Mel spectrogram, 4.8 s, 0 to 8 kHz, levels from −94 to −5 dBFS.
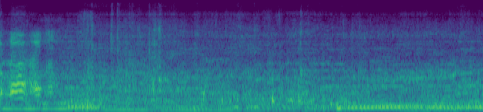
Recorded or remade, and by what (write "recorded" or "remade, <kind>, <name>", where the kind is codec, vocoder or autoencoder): remade, codec, SNAC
